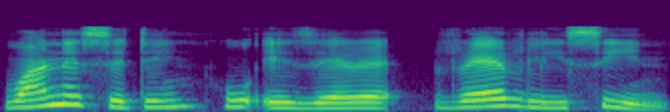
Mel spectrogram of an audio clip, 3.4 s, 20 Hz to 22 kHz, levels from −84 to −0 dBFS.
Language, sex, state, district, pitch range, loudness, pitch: English, female, Gujarat, Valsad, 195-235 Hz, -16 LUFS, 220 Hz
